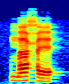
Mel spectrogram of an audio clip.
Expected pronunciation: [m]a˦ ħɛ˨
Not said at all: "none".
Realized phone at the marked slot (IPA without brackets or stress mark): m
